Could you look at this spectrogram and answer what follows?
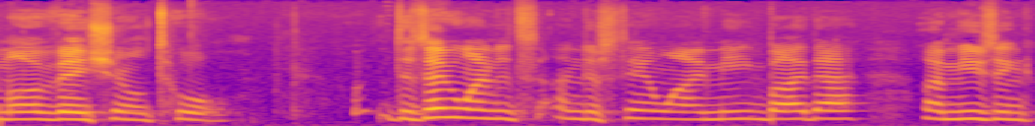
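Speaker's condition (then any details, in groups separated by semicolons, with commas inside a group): Parkinson's disease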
